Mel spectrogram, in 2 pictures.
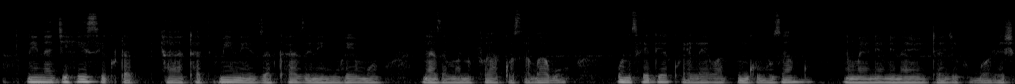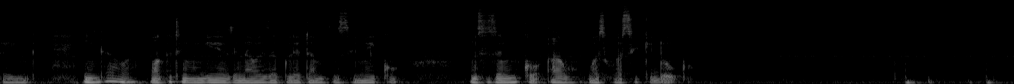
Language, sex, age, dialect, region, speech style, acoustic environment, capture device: Swahili, male, 25-34, Kenya - Nairobi Sheng-influenced, Kenya, relaxed; happy, silence, desktop / Windows / Chrome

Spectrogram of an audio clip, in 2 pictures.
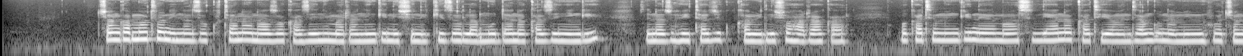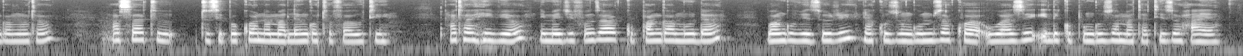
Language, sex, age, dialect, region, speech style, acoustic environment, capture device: Swahili, female, 18-24, Kenya - Nairobi Sheng-influenced, Kenya, relaxed, nature, desktop / Windows / Edge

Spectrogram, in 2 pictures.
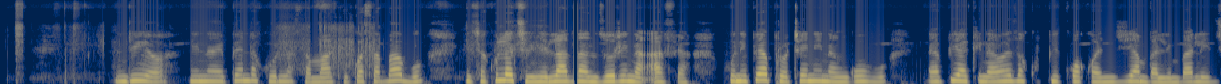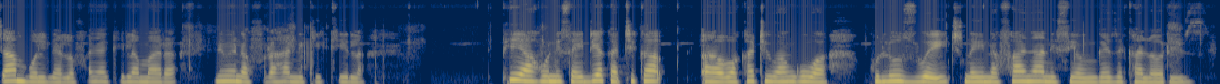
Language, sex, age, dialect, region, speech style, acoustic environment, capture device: Swahili, female, 25-34, Kenya - Nairobi Sheng-influenced, Kenya, relaxed; tired, nature, mobile / Linux / Chrome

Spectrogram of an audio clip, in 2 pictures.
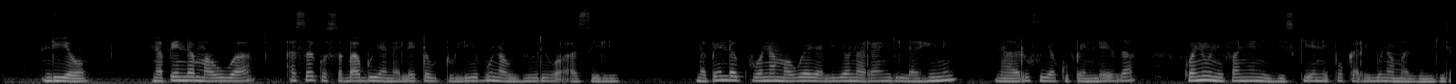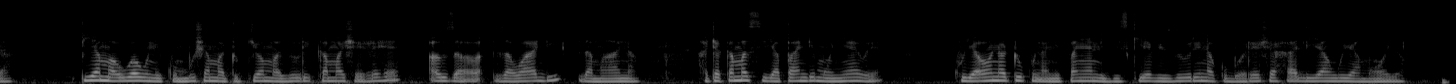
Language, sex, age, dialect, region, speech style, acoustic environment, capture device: Swahili, male, 25-34, Kenya - Nairobi Sheng-influenced, Kenya, relaxed; focused, silence; nature, desktop / Windows / Chrome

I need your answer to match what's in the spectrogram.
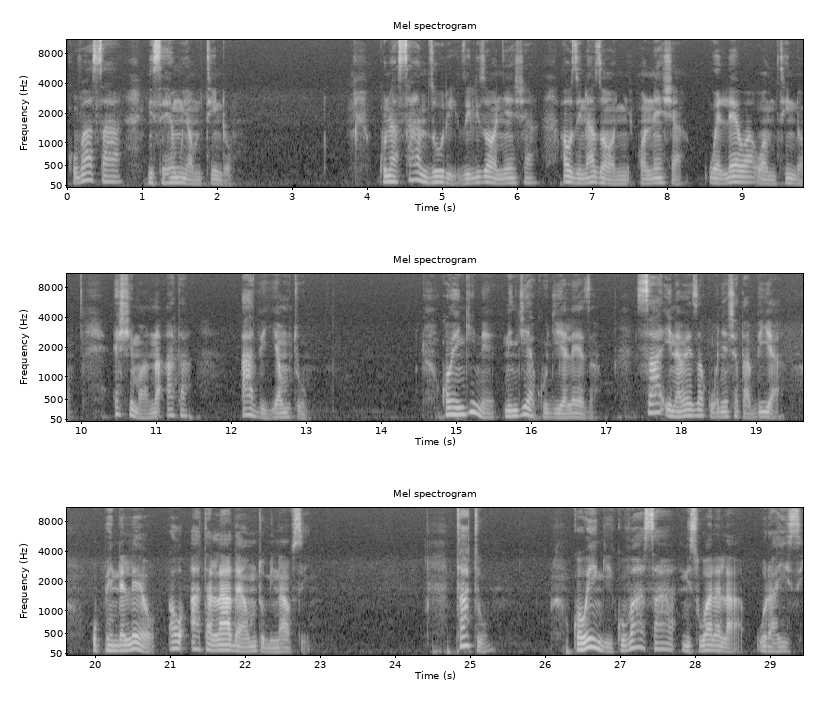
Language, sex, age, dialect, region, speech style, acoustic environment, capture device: Swahili, male, 25-34, Kenya - Nairobi Sheng-influenced, Kenya, relaxed; focused, people talking; nature; traffic; construction; appliances, desktop / Windows / Chrome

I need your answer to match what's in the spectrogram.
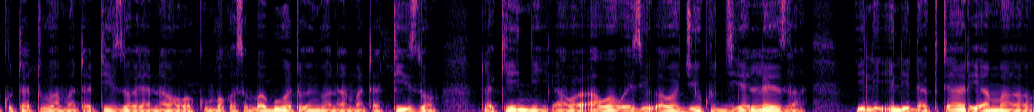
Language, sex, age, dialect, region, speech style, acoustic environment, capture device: Swahili, male, 25-34, Kenya - Nairobi Sheng-influenced, Kenya, relaxed, silence, mobile / Linux / Chrome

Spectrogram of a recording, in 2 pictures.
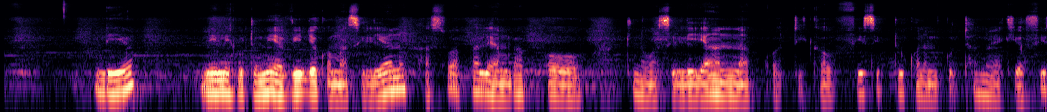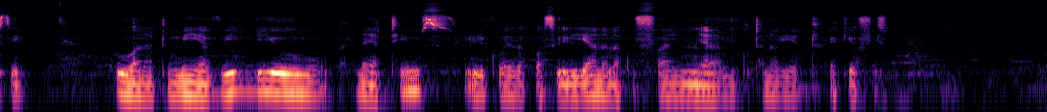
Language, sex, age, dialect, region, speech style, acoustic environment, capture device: Swahili, male, 25-34, Kenya - Mombasa, Kenya, focused, people talking, mobile / Linux / Chrome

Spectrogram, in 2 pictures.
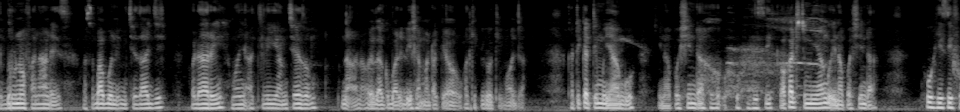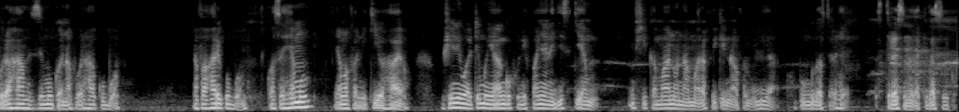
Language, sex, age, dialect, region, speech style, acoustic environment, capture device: Swahili, male, 25-34, Kenya - Nairobi Sheng-influenced, Kenya, happy, nature, mobile / Linux / Chrome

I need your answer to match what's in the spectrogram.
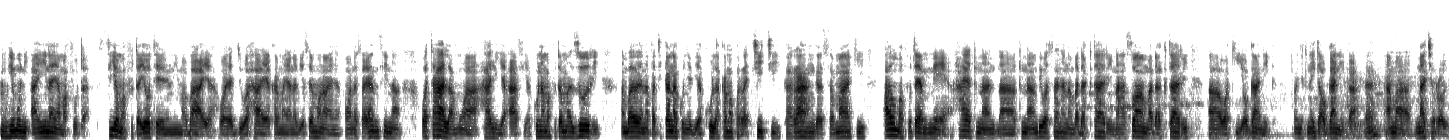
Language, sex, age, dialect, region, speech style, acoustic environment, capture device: Swahili, male, 18-24, Kenya - Nairobi Sheng-influenced, Kenya, relaxed; happy, traffic, desktop / Windows / Chrome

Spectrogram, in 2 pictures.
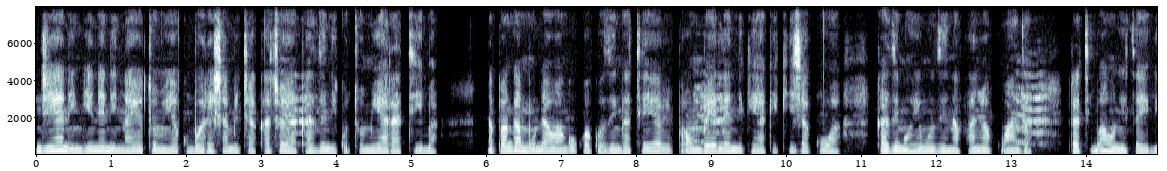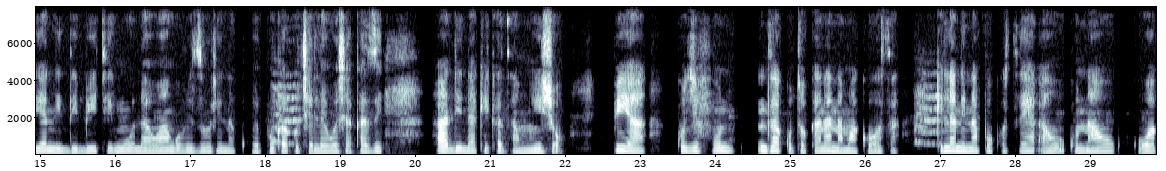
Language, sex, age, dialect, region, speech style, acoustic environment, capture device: Swahili, female, 25-34, Kenya - Nairobi Sheng-influenced, Kenya, happy; relaxed, people talking; nature; traffic, mobile / Linux / Chrome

